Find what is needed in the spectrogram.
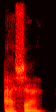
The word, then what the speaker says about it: Asa: It's spelled A S A, but it's pronounced like Ash, like uh, Asha.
